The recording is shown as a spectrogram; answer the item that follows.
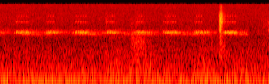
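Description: Cricket chirping at a steady rate of about two and a half chirps a second, starting and stopping abruptly. A single sharp click comes about three seconds in.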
